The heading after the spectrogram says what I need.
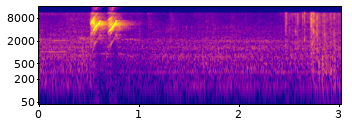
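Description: A Gouldian finch gives two quick, thin, very high chirps about a fifth of a second apart, then falls quiet over a soft background hiss.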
